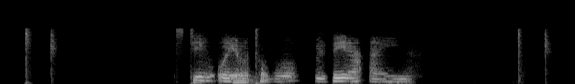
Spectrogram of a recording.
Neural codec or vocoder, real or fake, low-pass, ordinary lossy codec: codec, 44.1 kHz, 0.9 kbps, DAC; fake; 5.4 kHz; none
